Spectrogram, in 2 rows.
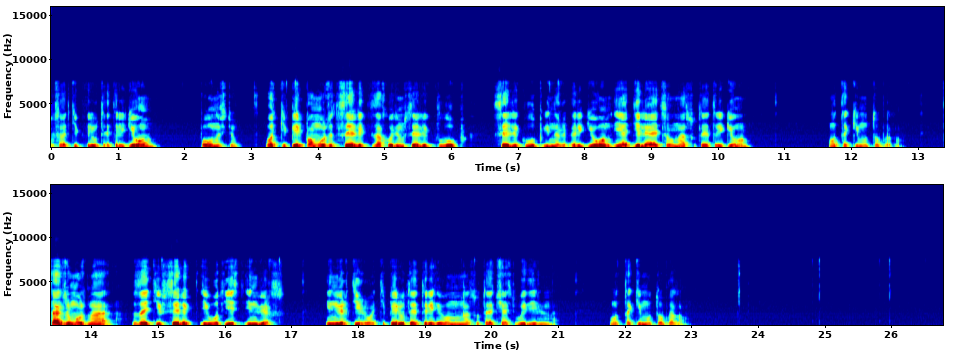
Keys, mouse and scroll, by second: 3.5 click, 8.8 middle click, 15.0 click, 16.9 click, 19.9 middle click, 24.8 click, 26.5 middle click.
